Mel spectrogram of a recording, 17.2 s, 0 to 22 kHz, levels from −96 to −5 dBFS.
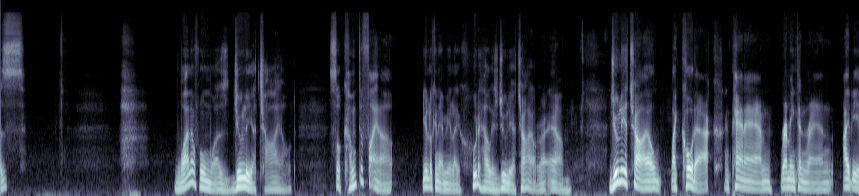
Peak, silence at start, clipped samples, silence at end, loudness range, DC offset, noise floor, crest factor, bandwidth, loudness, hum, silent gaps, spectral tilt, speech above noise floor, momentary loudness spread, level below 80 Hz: -4 dBFS; 0 s; under 0.1%; 0 s; 9 LU; under 0.1%; -68 dBFS; 22 dB; 16 kHz; -24 LUFS; none; none; -7 dB/octave; 45 dB; 17 LU; -52 dBFS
